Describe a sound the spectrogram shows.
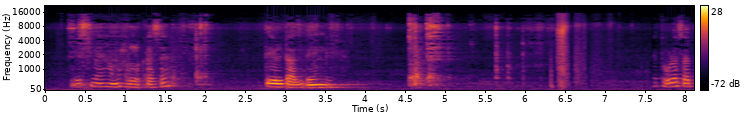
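A metal spoon scrapes and stirs dry puffed rice in a metal pan.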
